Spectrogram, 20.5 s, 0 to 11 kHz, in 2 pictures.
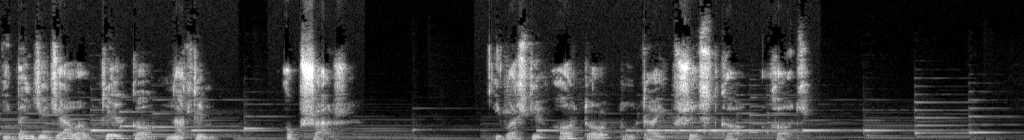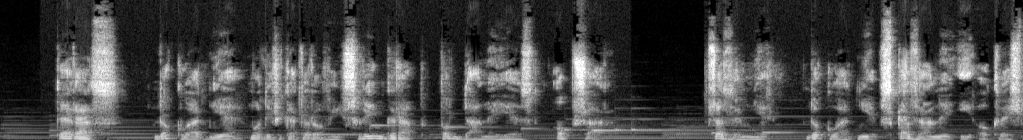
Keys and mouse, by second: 16.0 middle click, 17.7 KP_1.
